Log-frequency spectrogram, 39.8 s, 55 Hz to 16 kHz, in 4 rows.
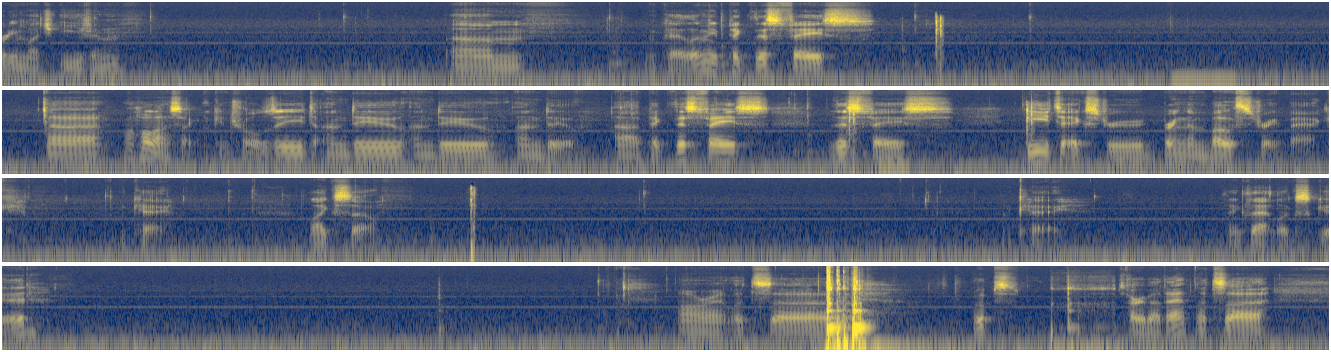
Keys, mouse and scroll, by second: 2.8-4.6 middle drag, 5.1-6.8 middle drag, 7.0 right click, 8.5-10.4 middle drag, 13.4 ctrl+z, 14.2 ctrl+z, 15.1 ctrl+z, 16.3-19.3 right drag, 19.4 e, 26.6-28.5 middle drag.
